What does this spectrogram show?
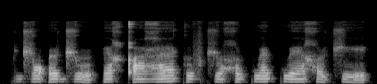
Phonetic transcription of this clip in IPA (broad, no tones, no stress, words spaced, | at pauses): d͡ʒɔʔœd͡ʒɵ | ɛχqʼæʕæ kɵvt͡ʃɵχɵkʷæ kʷɛ χɵt͡ʃe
